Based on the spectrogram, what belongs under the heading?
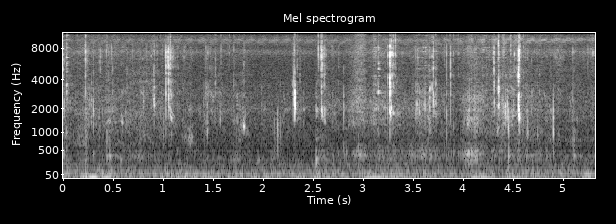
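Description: Faint, irregular crunching clicks of someone biting and chewing something crisp.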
